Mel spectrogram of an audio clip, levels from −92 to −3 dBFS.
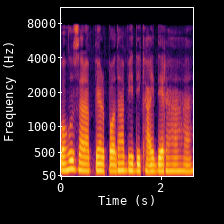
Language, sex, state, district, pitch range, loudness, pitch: Hindi, male, Jharkhand, Palamu, 130-140 Hz, -15 LUFS, 130 Hz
